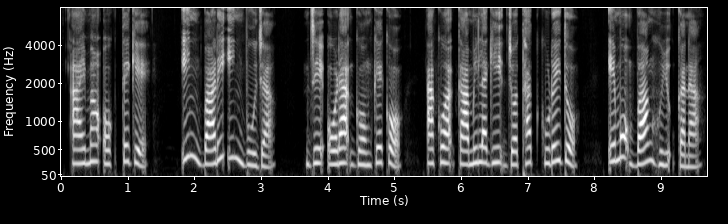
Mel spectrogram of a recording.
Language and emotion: Santali, sad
